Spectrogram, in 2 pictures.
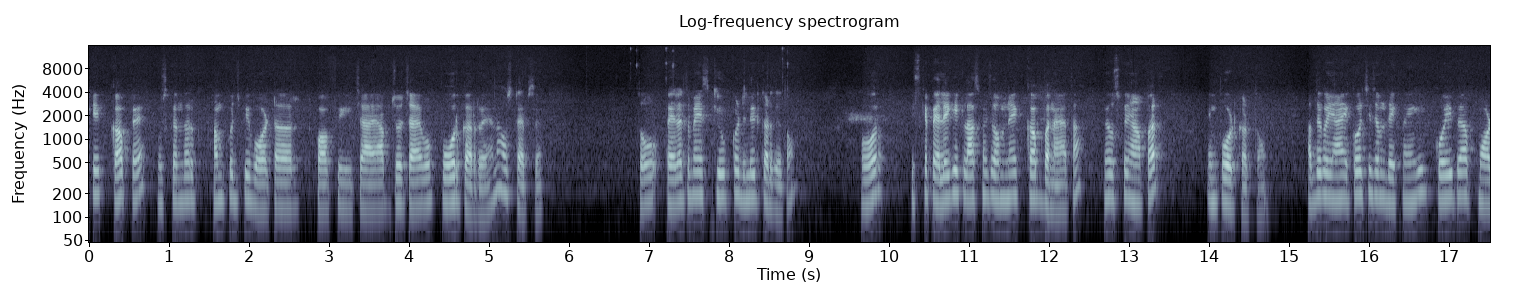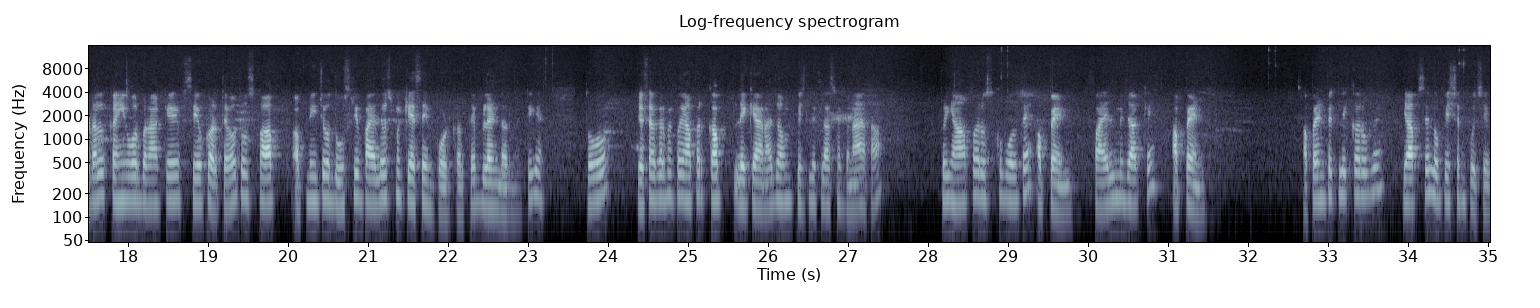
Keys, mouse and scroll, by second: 6.7 click, 8.3 x, 23.2 click, 28.9-32.8 drag.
